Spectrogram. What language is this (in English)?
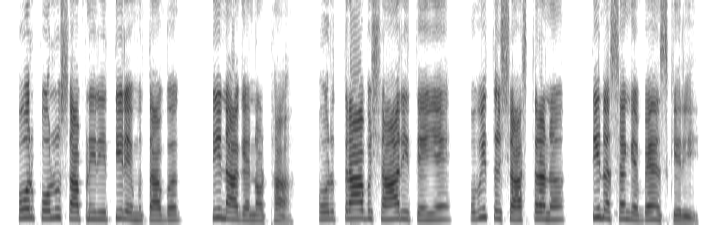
Kullu Pahari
